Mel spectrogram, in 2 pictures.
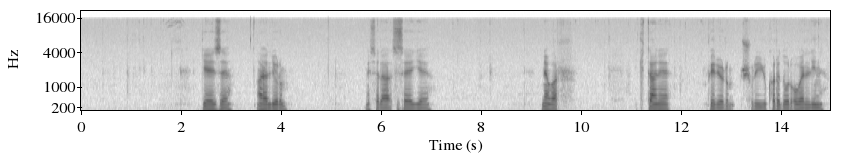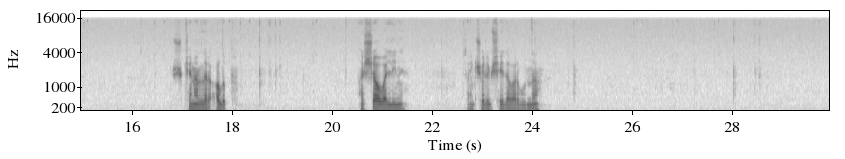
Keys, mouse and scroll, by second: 0.7 shift+middle click, 1.0 g, 1.7 scroll up 3, 2.1 s, 3.4-4.4 scroll up 1, 4.4 middle click, 4.5 scroll up 1, 4.7-6.1 middle drag, 6.1 s, 8.0 KP_1, 9.0 Tab, 9.5 ctrl+r, 10.7 ctrl+r, 11.8 alt+z, 12.3 click, 12.4 g, 14.6 g, 16.6 click, 17.9 shift+click, 18.8 g, 21.6-22.6 middle drag, 22.6 alt+click, 24.1 middle click, 24.6 ctrl+r, 26.8 alt+click, 27.7 alt+shift+click, 28.3 g.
